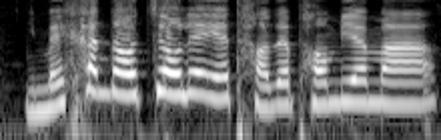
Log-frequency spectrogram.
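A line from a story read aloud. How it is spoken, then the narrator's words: Shouting. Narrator (Chinese): 对方对着我又喊道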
